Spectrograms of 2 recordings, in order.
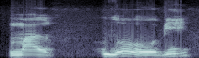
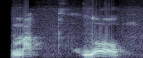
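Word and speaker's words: المغضوب: Kemudian pada ayat ghairi magdubi alaihim juga ada gha yang sering terbaca kha khairil magdub sering terbaca makdu atau makhdu.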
